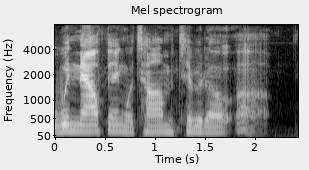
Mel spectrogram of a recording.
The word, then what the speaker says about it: Thibodeau: now thing with Tom Thibodeau, I always forget to pronounce the TH, you know, wanting to win now.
